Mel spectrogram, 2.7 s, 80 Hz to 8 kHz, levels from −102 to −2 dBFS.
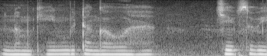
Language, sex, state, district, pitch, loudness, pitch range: Hindi, female, Uttar Pradesh, Shamli, 190 Hz, -18 LUFS, 185-200 Hz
